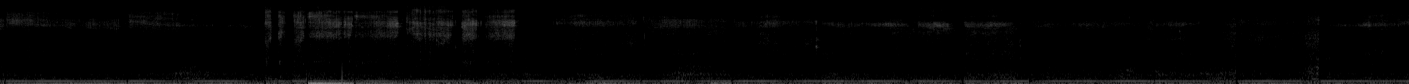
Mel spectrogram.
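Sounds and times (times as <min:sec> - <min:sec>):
razor scraping over scalp: 0:00.0 - 0:14.0
steady low hum: 0:00.0 - 0:14.0.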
